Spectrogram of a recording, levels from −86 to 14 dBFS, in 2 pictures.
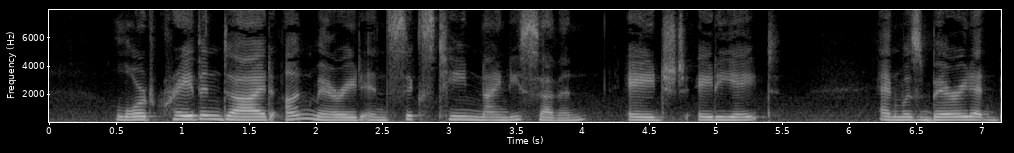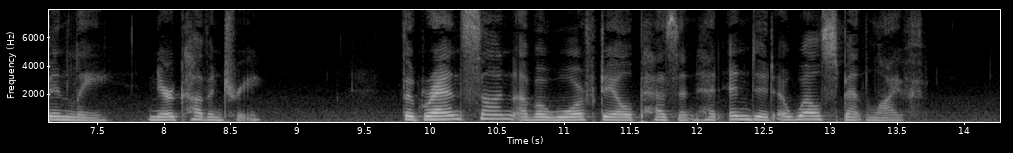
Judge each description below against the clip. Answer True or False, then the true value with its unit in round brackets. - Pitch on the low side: False (210 Hz)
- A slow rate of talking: True (115 wpm)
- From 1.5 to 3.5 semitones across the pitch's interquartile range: True (2.8 semitones)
